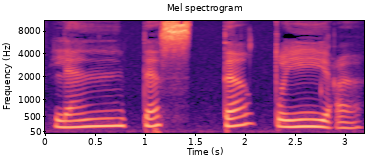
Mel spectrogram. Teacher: غنہ، لن تس، تا کے لیے اخفا، دو سیکنڈس کا ٹائم، نون کے مخرج کو ٹچ نہیں کریں گے، نون کی آواز کو چھپائیں گے اور تا کے لیے زبان تیار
